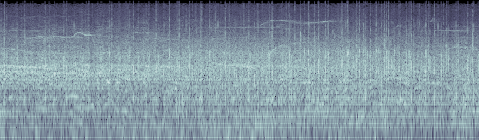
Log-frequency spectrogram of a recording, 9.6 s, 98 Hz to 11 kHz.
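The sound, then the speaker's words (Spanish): A large audience applauds spontaneously at an event of the Organización Sionista Argentina celebrating the 66th anniversary of the State of Israel, dense clapping mixed with scattered cheers and whistles, loud and sustained without pause, with no speech rising above the crowd. “Y con este aplauso espontáneo en nombre de la Organización Sionista Argentina, esperamos que disfruten muchísimo de este espectáculo.”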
